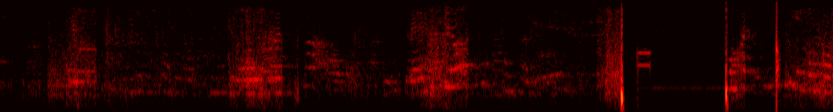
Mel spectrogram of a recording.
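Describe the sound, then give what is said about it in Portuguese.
Keypad dialing tones sound on a mobile phone call while the caller is driving: a few short electronic beeps and a steady tone cut into the muffled phone-line audio, with voice-like sounds around them. “Tá parecendo que tá discando no aparelho do senhor, no celular.”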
